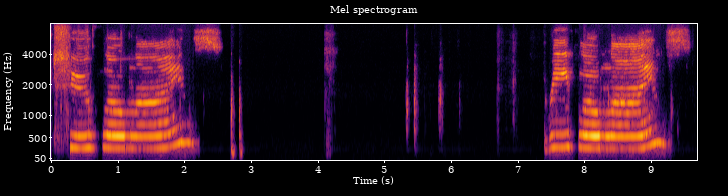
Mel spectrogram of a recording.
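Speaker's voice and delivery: "floam lines" counted out very slowly; slow counting. Shown as a demonstration. Teacher counts the floam lines slowly for children. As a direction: draw out each count for the kids. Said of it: "So we have one floam line".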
